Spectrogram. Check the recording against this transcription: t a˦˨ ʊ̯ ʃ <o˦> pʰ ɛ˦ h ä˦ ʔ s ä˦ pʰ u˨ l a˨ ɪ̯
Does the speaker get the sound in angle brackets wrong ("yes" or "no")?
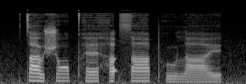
yes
